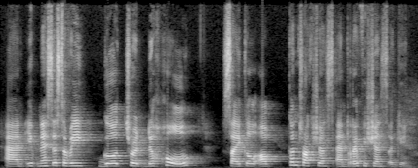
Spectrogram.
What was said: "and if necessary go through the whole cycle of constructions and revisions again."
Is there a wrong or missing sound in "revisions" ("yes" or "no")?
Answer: yes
